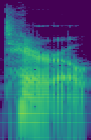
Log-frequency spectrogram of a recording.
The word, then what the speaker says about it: tarot: But I always knew this the T was silent, but I never really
